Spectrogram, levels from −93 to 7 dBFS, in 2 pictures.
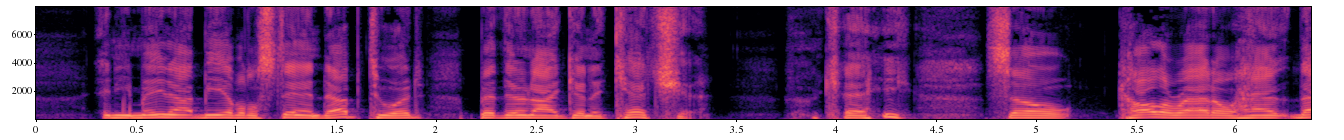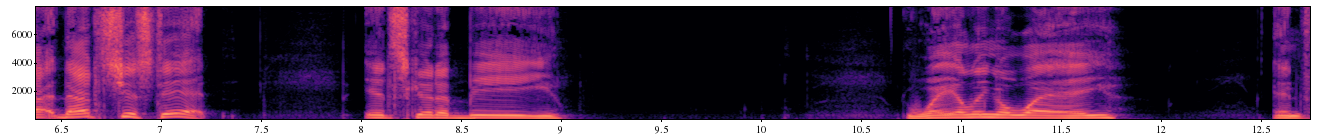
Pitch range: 130-160 Hz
